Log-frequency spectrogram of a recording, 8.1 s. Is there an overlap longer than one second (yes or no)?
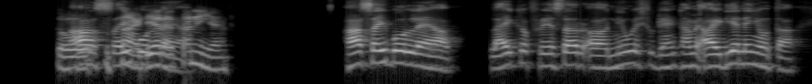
yes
